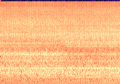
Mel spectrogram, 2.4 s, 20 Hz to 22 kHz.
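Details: 2005 Honda Odyssey at idle with flashing check engine light and severe shaking; lumpy, uneven beat under the exhaust note as one cylinder misfires. Secondary ignition waveform testing showed cylinder 3 way different from the others.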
